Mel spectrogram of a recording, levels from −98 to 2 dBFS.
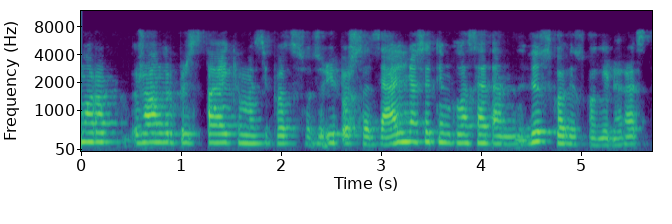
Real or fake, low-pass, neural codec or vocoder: fake; 7.2 kHz; codec, 16 kHz, 8 kbps, FreqCodec, smaller model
